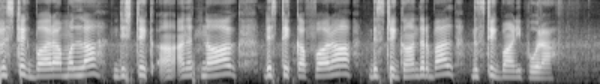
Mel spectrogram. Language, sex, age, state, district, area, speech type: Kashmiri, female, 30-45, Jammu and Kashmir, Baramulla, rural, spontaneous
